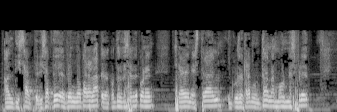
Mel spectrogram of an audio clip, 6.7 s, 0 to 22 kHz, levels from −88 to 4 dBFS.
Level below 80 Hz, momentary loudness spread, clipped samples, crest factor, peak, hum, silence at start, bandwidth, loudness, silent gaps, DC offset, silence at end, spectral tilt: -32 dBFS; 6 LU; under 0.1%; 12 dB; -2 dBFS; none; 0.05 s; 8.4 kHz; -15 LUFS; none; under 0.1%; 0.1 s; -5.5 dB/octave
